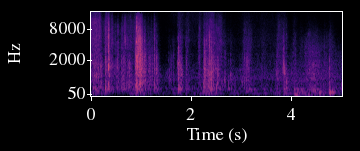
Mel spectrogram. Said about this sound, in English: I love how I hear these sounds so differently when I have headphones on. This is paper just sliding across my page.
